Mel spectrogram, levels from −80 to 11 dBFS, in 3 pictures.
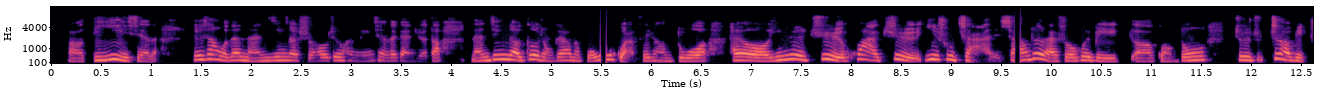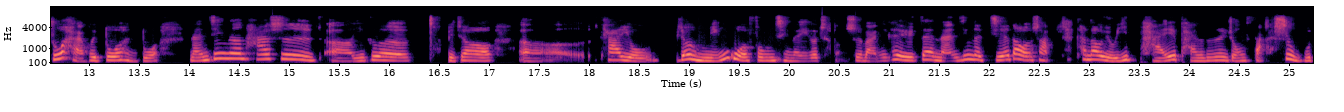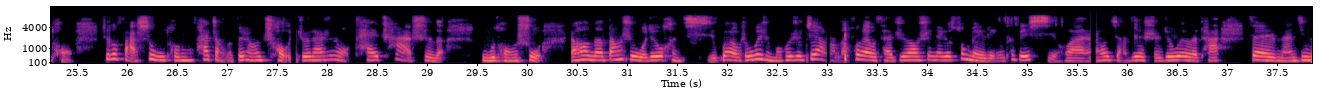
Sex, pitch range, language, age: female, 200-255 Hz, Chinese, 20-39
